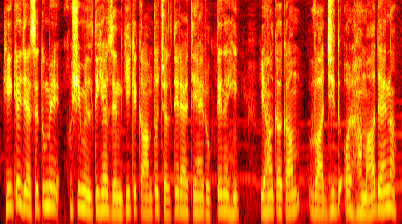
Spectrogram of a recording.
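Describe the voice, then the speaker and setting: An older patriarch with a relaxed, light manner, read by a man narrator. The voice stays slightly high and untouched by age effects. Soft music sits faintly behind. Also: lightly acted. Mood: easygoing. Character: elderly grandfather, family patriarch, easygoing.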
